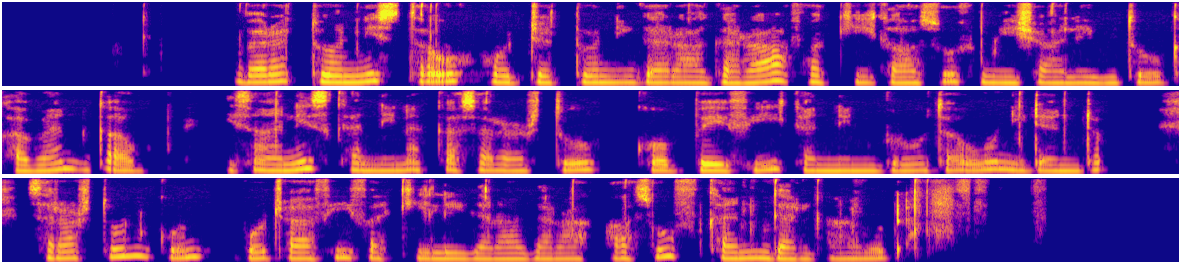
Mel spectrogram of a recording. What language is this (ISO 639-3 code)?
orm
